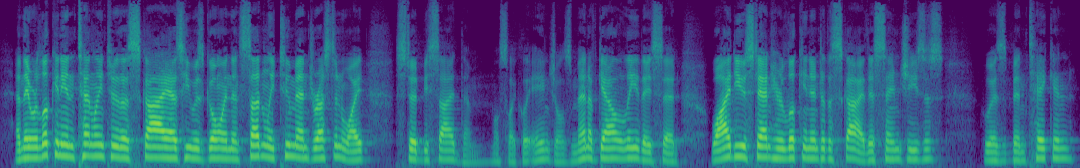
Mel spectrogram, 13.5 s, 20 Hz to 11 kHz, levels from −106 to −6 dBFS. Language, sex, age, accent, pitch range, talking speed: English, male, 40-59, American, 115-155 Hz, 205 wpm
